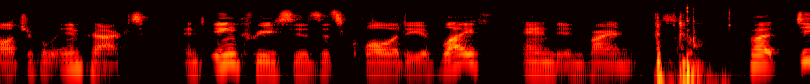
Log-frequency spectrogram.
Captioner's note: click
